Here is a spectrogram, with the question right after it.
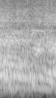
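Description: A football crowd at a grand final roars in reaction to a player, a brief, dense wash of many voices shouting and jeering at a distance.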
